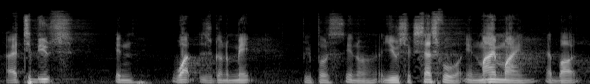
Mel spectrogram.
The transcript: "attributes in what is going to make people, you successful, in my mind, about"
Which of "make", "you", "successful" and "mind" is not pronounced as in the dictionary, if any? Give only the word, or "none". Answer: none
